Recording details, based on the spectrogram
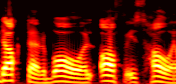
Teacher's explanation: यह आ और ओ को मिलाकर बोली जाने वाली ध्वनि है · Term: आगत ध्वनि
